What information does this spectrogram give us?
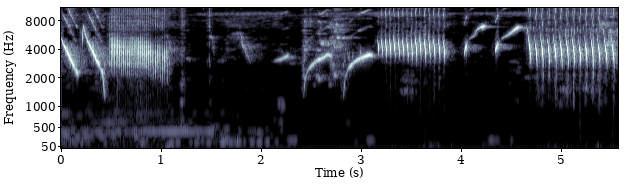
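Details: Canary in full 'gacor' song, used as a lure to spur other canaries to sing: descending whistled slurs, a dense buzzy roll, rising whistled notes, then fast rattling trills repeated several times a second.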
